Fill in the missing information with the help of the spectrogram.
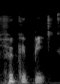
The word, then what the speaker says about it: Fukuppy: His name is spelled Fukuppy. Yeah, let that sink in. In Japanese, it's pronounced Fukupi.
